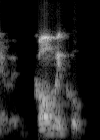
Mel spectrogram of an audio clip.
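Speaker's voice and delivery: ordinary delivery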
